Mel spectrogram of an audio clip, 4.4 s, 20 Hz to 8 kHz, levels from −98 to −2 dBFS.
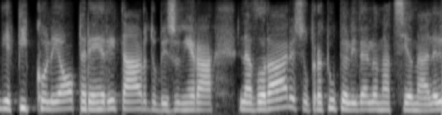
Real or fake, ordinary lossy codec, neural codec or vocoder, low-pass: fake; none; codec, 16 kHz, 1 kbps, X-Codec, HuBERT features, trained on balanced general audio; none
